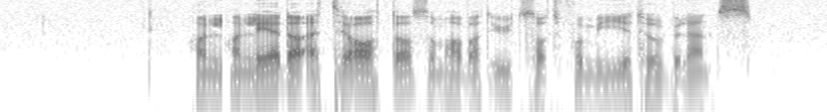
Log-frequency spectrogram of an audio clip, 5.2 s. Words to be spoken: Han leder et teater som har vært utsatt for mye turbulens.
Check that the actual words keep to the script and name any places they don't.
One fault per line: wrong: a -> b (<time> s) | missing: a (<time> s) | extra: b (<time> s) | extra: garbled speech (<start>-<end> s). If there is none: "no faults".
extra: han (1.4 s)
